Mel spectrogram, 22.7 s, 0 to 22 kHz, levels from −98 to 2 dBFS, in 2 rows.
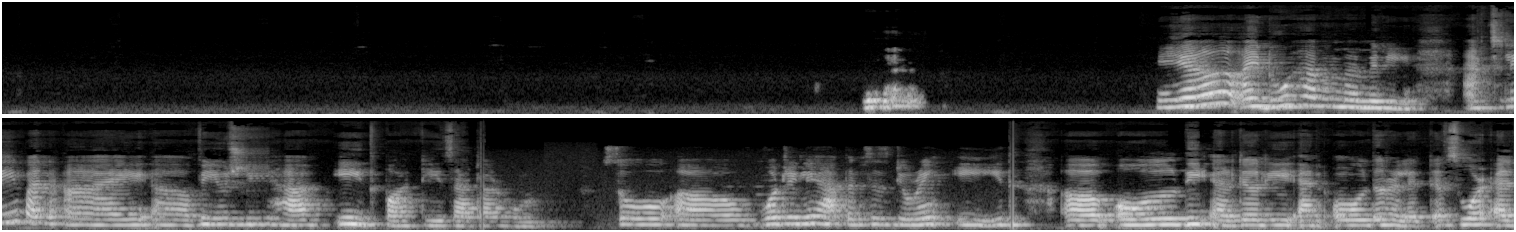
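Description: At 13.19 s, AAC frame loss with concealment turns about 0.15 s into a smeared, phasey, noisy patch, which fits roughly 128 ms of missing audio rebuilt from the last good spectrum. On a spectrogram it shows as a blurred smudge in place of clear harmonics. Right after "parties at", at 14.93 s, a 20 ms gap appears. The sound then turns duller and boxier, drops by about 5 dB, and gains a noise floor about 35 dB below the signal. Nothing above 7.6 kHz remains until 18.92 s, so the spectrogram shows a flat ceiling. This is likely the input switching to a poorer device. Within that stretch, at 15.41 s, a second frame loss smears about 0.4 s, fitting roughly 256 ms concealed. Its waveform envelope sags and then recovers.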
